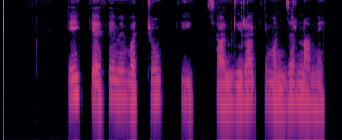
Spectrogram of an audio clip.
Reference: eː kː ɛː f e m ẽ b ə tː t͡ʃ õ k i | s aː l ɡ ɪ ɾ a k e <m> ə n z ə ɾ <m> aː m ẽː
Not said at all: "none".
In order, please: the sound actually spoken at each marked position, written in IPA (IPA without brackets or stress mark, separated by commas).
m, n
